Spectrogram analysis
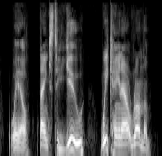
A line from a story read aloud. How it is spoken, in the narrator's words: snapped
